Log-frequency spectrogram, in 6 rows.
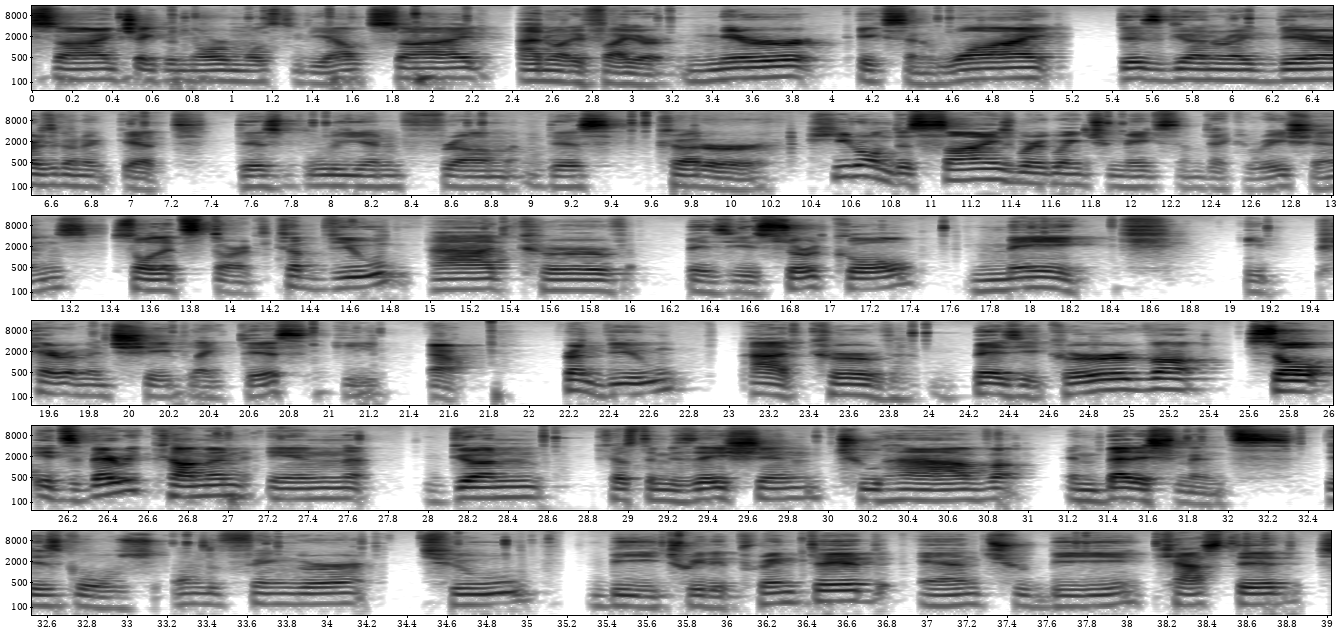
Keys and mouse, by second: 0.0 a, 0.7 alt+n, 1.5 Tab, 1.9 alt+z, 2.2 middle click, 2.4-3.2 drag, 4.5 click, 6.1-7.2 drag, 8.0 click, 14.2 KP_7, 14.9-16.6 drag, 17.6 Tab, 17.9 right click, 18.3 s, 19.3 click, 20.2 Tab, 21.7 KP_1, 22.9-24.0 drag, 25.5 Tab, 25.5 right click, 26.9 a, 27.2 middle click, 29.9 right click, 30.8 g, 31.2 g, 32.2 right click, 32.6 g, 33.7 right click, 34.1 right click, 34.7 shift+middle click, 35.1 shift+d, 36.3 e, 38.1 g, 38.7 g.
